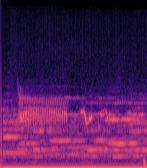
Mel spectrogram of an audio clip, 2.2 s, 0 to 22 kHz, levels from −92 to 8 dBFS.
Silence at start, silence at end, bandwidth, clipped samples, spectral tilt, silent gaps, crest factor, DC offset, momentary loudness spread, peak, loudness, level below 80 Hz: 0 s; 0 s; 19 kHz; under 0.1%; -7 dB/octave; none; 14 dB; 4%; 2 LU; -14 dBFS; -29 LUFS; -52 dBFS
